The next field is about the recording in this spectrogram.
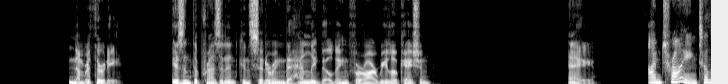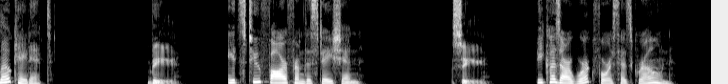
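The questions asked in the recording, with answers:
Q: Isn't the president considering the Henley building for our relocation?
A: B: It's too far from the station.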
